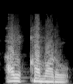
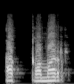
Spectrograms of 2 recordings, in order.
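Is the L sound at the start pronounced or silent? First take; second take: pronounced; silent. First: The L sound after the first vowel is pronounced. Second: The L sound after the first vowel is silent. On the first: The speaker calls it right. "هنا أنتقل من حرف الألف إلى حرف اللام" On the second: The speaker calls it wrong. "إذا قلت كلمة القمر خطأ"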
